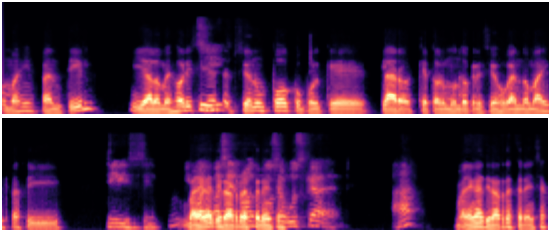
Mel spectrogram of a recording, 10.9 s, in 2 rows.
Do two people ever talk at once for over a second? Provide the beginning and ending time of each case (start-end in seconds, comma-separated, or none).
7.1-8.3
